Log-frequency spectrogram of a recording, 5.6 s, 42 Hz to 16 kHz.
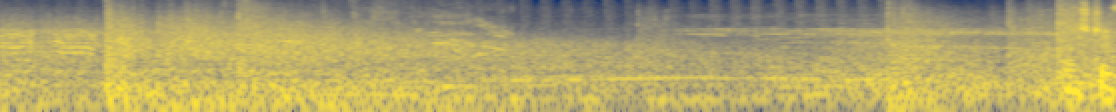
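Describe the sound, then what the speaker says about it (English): Artillery barrage from the bunker-busting strike in Company of Heroes 2, a dense rumble of booming shell impacts and gunfire rolling continuously for several seconds at steady loudness. "is that the bunker busting barrage coming in here?"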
